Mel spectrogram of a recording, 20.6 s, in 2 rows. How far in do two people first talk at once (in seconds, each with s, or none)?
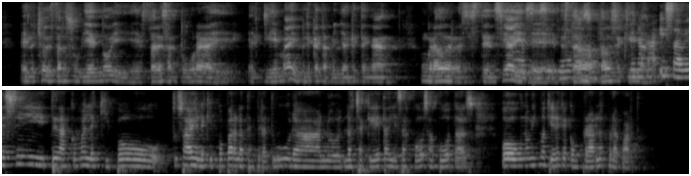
7.6 s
